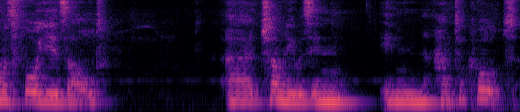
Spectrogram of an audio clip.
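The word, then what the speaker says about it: Cholmondeley: Uh we got to somebody called Chumley. It's pronounced Chumley, but it's spelled very differently.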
